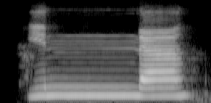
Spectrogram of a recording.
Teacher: Jadi gunahnya harus lebih lama, tidak boleh terburu-buru karena dia tingkatannya masuk ke gunah akmal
